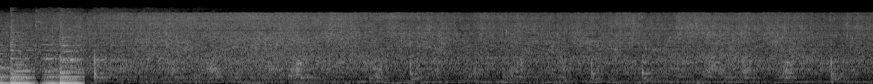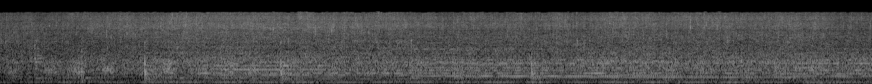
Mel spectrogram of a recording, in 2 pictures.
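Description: Onion, tomato and green chilli masala sizzling steadily in oil in a wok as it is fried and stirred with a wooden spoon. There is a brief low rumble in the first second.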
